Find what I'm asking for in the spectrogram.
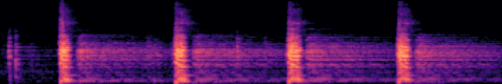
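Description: An electric guitar through a delay effect plays four evenly spaced, sharp muted strums in a reggae rhythm, each followed by a trailing echo and distorted ring, with no talking.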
